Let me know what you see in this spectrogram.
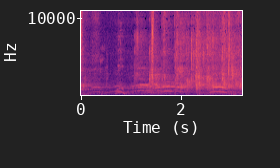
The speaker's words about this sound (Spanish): No sé por qué están aplaudiendo, pero muchas gracias.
